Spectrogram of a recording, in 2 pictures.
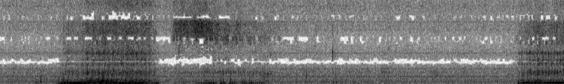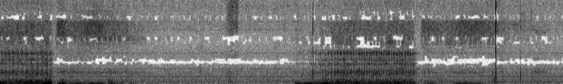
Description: My two year old pitbull snoring, she is so cute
